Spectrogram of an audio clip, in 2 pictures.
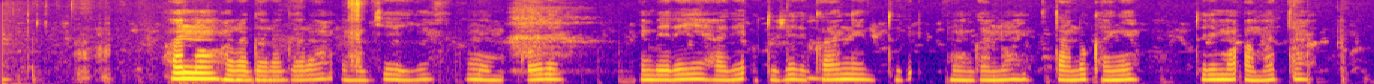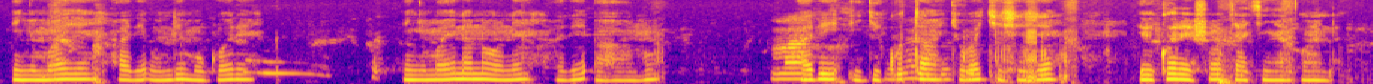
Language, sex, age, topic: Kinyarwanda, female, 18-24, finance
